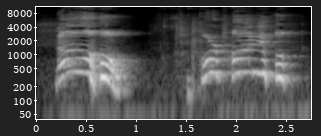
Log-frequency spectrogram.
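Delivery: put-on yelling. Retelling watching a movie and yelling at the screen: imitating yelling at the screen. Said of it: "I'm already yelling at the screen".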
